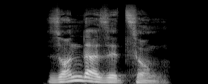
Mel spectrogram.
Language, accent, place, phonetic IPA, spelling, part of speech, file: German, Germany, Berlin, [ˈzɔndɐˌzɪt͡sʊŋ], Sondersitzung, noun, De-Sondersitzung.ogg
- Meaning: special session; extraordinary meeting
